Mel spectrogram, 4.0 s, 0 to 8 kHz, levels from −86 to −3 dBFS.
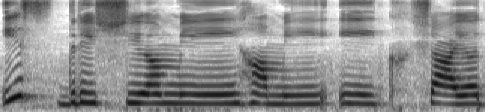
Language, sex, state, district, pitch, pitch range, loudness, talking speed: Hindi, male, Punjab, Fazilka, 245 Hz, 235-255 Hz, -14 LUFS, 90 wpm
